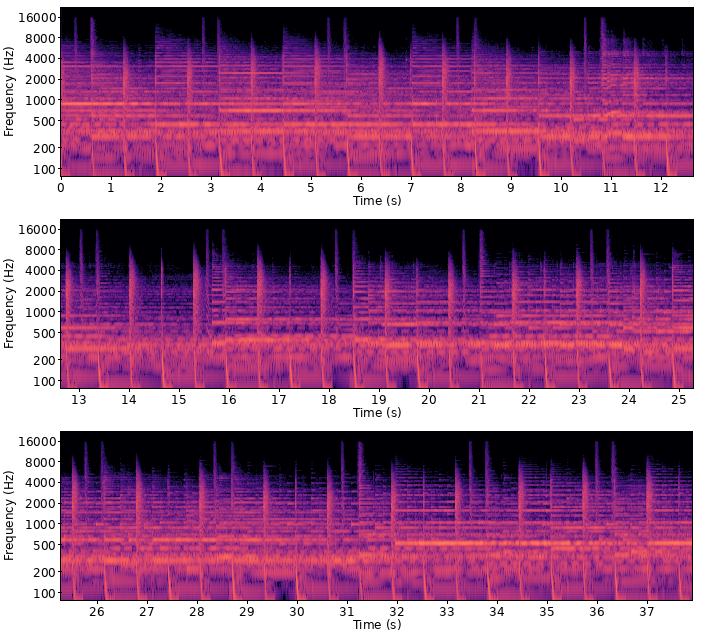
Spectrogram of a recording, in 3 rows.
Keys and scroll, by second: 1.4-4.0 typing, 7.3 shift+s, 8.3 s, 9.3 shift+s, 9.5 ctrl+z, 9.9 shift+s, 10.0 shift+s, 10.7 shift+s, 13.3-14.2 typing, 17.8-20.2 typing, 22.3-24.9 typing, 26.8-28.0 typing, 27.1 ctrl+z, 28.3 ctrl+z, 32.6-35.7 typing, 33.2 ctrl+z, 36.9 shift+s.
